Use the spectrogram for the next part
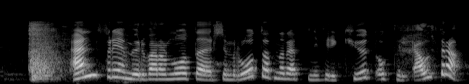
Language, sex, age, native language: Icelandic, male, 50-59, Icelandic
